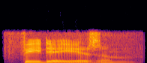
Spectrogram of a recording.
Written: fideism

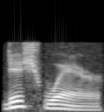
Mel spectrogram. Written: dishware

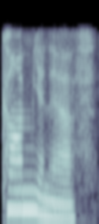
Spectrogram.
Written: Kamenev

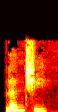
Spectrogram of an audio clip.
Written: lunchie

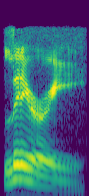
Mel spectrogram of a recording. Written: leery

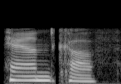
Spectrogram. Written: handcuff

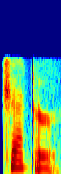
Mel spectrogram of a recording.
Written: chequer

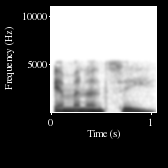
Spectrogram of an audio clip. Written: imminency

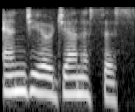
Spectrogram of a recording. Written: angiogenesis

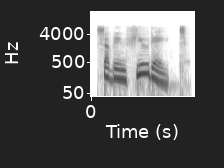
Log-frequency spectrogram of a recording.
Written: subinfeudate

